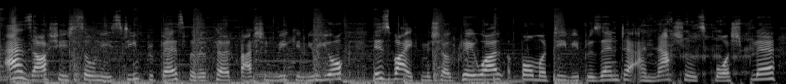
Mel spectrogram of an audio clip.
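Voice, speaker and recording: A woman's voice: medium pitch, normal speed, hardly any pauses. Woman narrating over music. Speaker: documentary narrator. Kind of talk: scripted narration. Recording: voice-over with clear music underneath.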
